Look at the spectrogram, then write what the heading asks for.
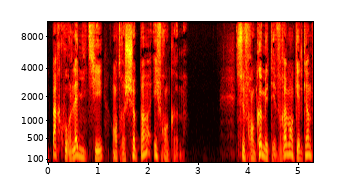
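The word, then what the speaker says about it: Franchomme: Tiens, justement, à propos de prononciation, faut-il dire francom ou franchom? Allez, on va dire francom.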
